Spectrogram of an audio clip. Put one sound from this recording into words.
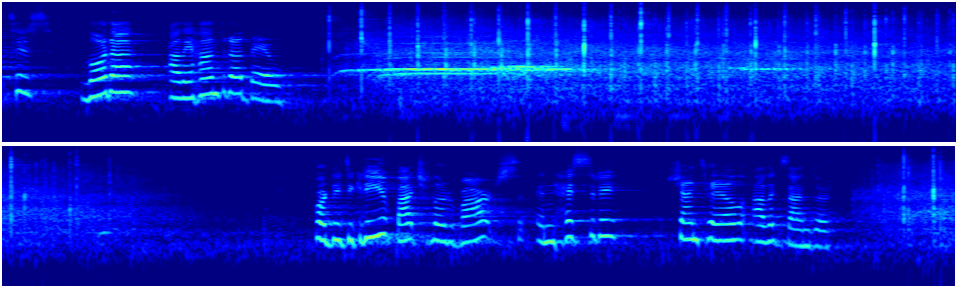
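A woman reads out names through a microphone in a large hall.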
